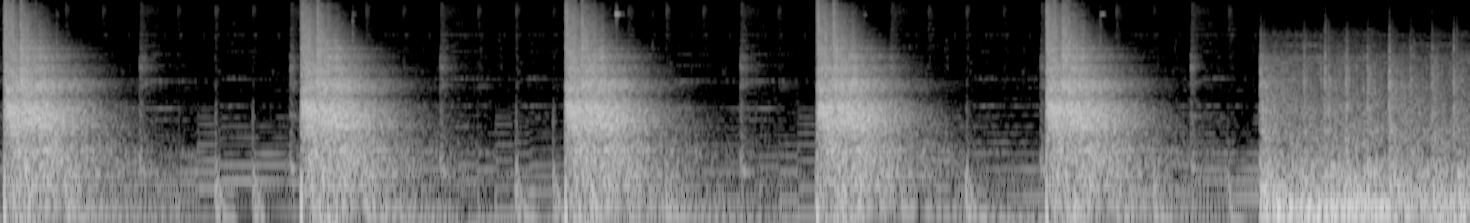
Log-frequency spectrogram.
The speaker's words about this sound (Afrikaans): Daar is teiken mannetjies hier, so ons gaan punte skiet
